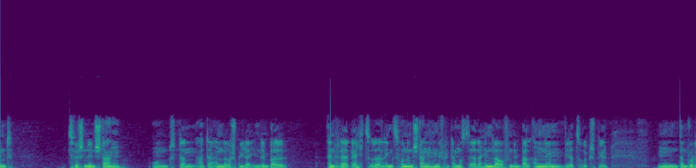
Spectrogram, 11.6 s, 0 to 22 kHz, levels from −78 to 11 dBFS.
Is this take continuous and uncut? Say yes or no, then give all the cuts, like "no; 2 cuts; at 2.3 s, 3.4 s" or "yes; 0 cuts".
yes; 0 cuts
